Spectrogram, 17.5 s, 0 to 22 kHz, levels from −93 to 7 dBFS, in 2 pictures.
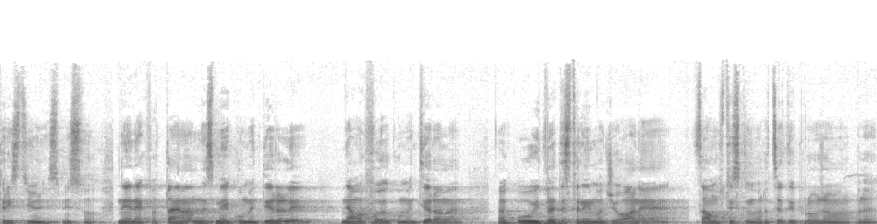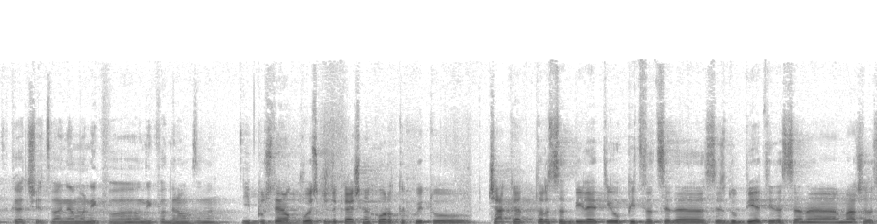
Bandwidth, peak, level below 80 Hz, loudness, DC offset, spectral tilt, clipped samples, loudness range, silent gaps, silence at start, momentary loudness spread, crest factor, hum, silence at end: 16 kHz; -12 dBFS; -70 dBFS; -32 LUFS; under 0.1%; -5 dB/octave; under 0.1%; 5 LU; none; 0 s; 8 LU; 20 dB; none; 0 s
